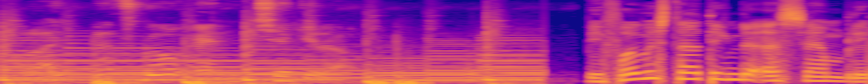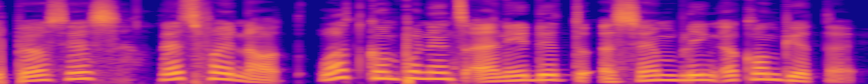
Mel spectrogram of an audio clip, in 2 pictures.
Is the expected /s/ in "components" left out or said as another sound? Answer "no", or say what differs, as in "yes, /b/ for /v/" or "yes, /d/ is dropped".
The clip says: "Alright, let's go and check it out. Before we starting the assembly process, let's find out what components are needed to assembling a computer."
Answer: no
